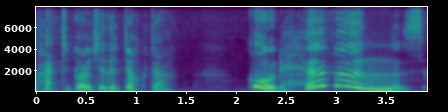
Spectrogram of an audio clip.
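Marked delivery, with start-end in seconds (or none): 2.1-3.9 slow, higher, louder aghast cry; shocked exclamation. Acted. Doctor Make-You-Well seeing Mister Small, a slow shocked cry. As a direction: gasp it out in shock. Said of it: "exclaimed Doctor Make-You-Well".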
